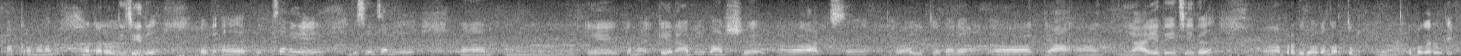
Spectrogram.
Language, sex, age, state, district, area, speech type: Sanskrit, female, 18-30, Kerala, Thrissur, rural, spontaneous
